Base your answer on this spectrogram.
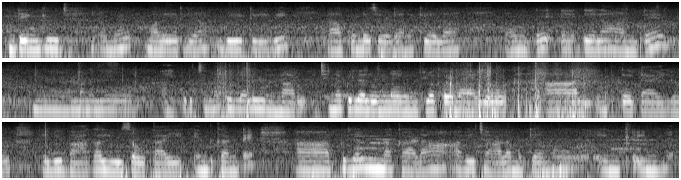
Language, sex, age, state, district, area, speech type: Telugu, female, 18-30, Andhra Pradesh, Srikakulam, urban, spontaneous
